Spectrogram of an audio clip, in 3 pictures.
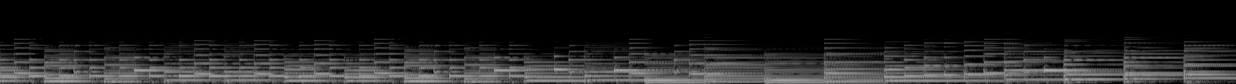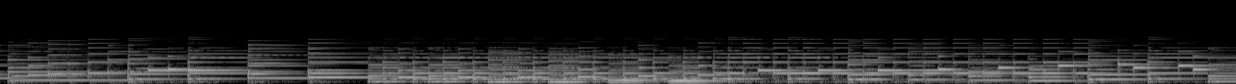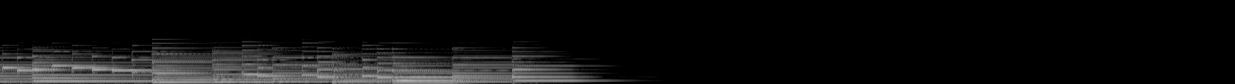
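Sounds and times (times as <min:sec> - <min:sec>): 
minuet in F major on piano: 0:00.0 - 0:31.2.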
